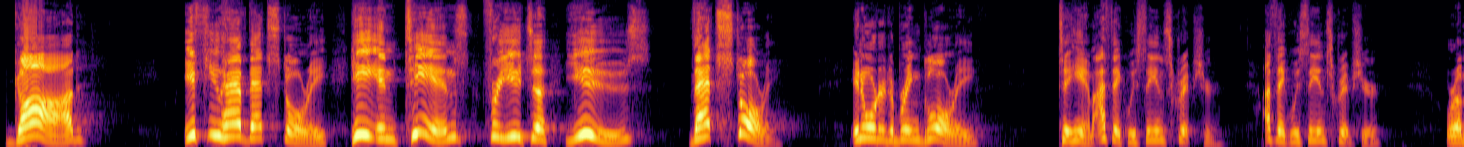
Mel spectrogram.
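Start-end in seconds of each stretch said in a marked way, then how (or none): 0.1-10.9 rising, louder preacher's push; preaching at full force. Real, not acted. Pastor to his church, preaching at full force. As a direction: build it up like a pulpit sermon.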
